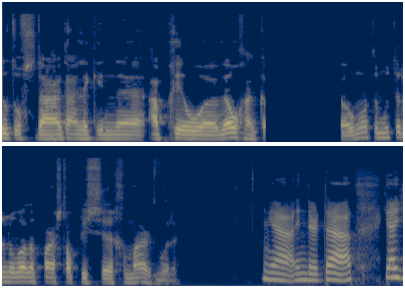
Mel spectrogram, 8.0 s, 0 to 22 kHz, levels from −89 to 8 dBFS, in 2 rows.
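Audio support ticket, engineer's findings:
Damaged data in compressed stream at 0.52 s (after "of ze daar"), 4.0 s (after "dan moeten") and 6.35 s: short blips. The decoder misreads corrupt frames, loses sync and skips to the next header.

Playback stall at 2.62–3.40 s, after "april eh wel gaan": speech cuts out for about 0.76 s, then resumes. Likely cause: player buffer ran dry or its thread was blocked.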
